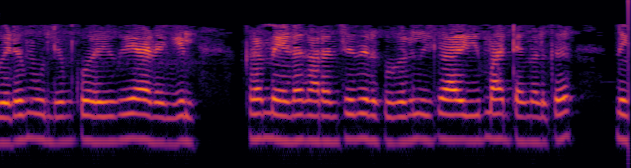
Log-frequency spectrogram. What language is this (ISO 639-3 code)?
mal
